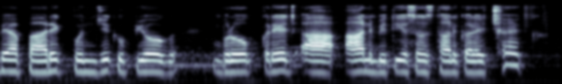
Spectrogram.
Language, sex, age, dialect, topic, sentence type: Maithili, male, 18-24, Eastern / Thethi, banking, statement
